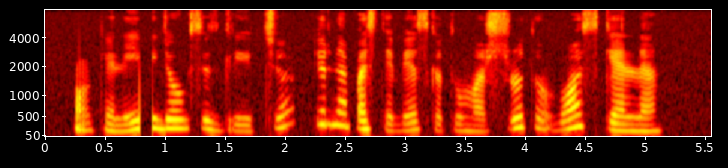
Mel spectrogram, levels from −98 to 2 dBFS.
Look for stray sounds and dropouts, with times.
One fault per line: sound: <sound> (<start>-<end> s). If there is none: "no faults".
sound: dropout (0.8-0.9 s)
